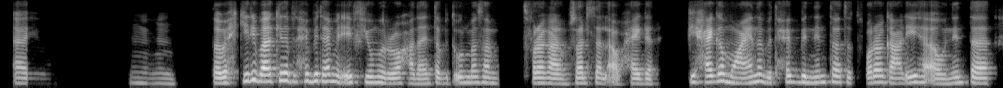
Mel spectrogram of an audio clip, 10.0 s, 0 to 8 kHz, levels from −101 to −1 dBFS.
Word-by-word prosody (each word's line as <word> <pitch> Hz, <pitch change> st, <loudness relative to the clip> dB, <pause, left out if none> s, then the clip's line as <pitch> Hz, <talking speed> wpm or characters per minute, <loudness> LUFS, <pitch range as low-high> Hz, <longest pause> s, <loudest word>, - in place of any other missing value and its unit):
أيوه، 175 Hz, -1 st, -2 dB, 1.0 s
إمم، 185 Hz, -1 st, -15 dB
إمم، 165 Hz, -2 st, -15 dB, 0.4 s
طَب 175 Hz, -1 st, +3 dB
احكِ 185 Hz, +3 st, -3 dB
لي 260 Hz, +4 st, +4 dB
بقى 230 Hz, -3 st, +8 dB
كده 260 Hz, +3 st, +3 dB
بتحب 240 Hz, 0 st, -2 dB
تعمل 235 Hz, -2 st, +1 dB
إيه 205 Hz, -, +2 dB
في 205 Hz, 0 st, -5 dB
يوم 195 Hz, 0 st, 0 dB
الراحة 170 Hz, -1 st, -1 dB
ده، 160 Hz, -, -2 dB
أنت 165 Hz, +3 st, -4 dB
بتقُول 180 Hz, +2 st, -4 dB
مثلًا 195 Hz, -2 st, -3 dB, 0.2 s
بتتفرج 180 Hz, 0 st, 0 dB
على 165 Hz, -1 st, +2 dB
مسلسل 175 Hz, +2 st, -2 dB
أو -, -, 0 dB
حاجة، 165 Hz, -1 st, -2 dB, 0.3 s
في 215 Hz, -, -1 dB
حاجة 215 Hz, +3 st, +4 dB
معيّنة 190 Hz, +1 st, +1 dB
بتحب 210 Hz, +2 st, -3 dB
إن 195 Hz, -2 st, +2 dB
أنت 210 Hz, +2 st, -3 dB
تتفرج 200 Hz, 0 st, -1 dB
عليها 190 Hz, +4 st, +1 dB
أو 160 Hz, -, +1 dB
إن 160 Hz, -, -6 dB
أنت 185 Hz, -2 st, 0 dB
190 Hz, 205 wpm, -24 LUFS, 175-210 Hz, 1.0 s, بقى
